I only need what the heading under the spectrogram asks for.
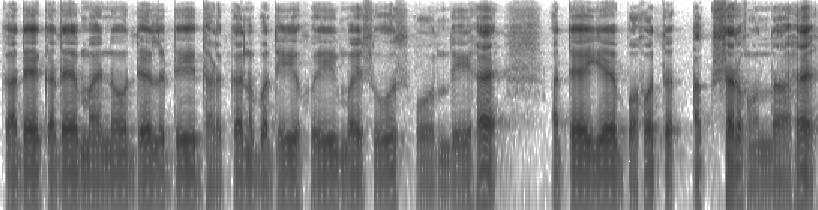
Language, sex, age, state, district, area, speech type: Punjabi, male, 60+, Punjab, Fazilka, rural, read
